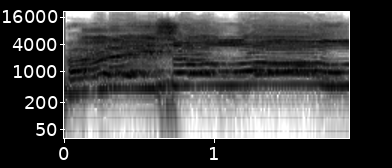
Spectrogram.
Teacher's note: سین باریک، سین کا مخرج ہے، بتا دیتا ہوں، سین کا مخرج زبان کی نوک اور دونوں دانتوں کے اندرونی کنارے سے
